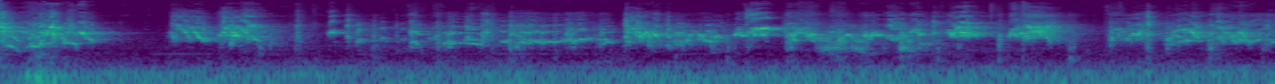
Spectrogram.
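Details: Budgerigars flirting: a continuous stream of warbling chatter and squawky chirps, rising and falling in loudness, with scratchy and whistled notes mixed together and faint low rumble beneath.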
